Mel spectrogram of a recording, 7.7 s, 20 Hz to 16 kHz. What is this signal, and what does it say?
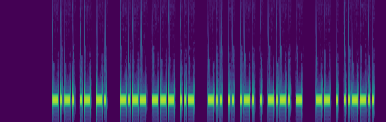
Morse code, heard as a keyed tone, about 30 wpm, 700 Hz. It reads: CAN YOU DIRECT ME?
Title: Sentences from Top 1000 Words - Review Part 2 - 30wpm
